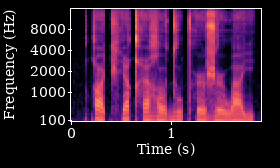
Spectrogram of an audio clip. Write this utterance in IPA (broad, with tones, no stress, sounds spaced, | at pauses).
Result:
q ə˞˥˧ t͡ʃʰ i˥˧ qʰ i˧˩˧ ʁ o˧˩˧ d u˥˧ pʰ ə˞˧˩˧ ʐ ə˞˧˩˧ w a˧˩˧ j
